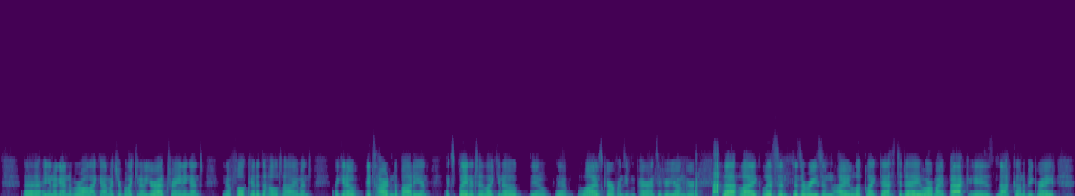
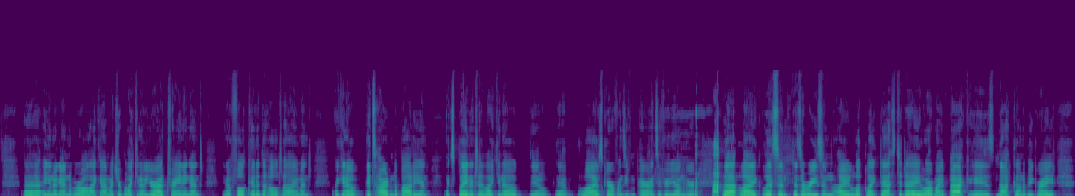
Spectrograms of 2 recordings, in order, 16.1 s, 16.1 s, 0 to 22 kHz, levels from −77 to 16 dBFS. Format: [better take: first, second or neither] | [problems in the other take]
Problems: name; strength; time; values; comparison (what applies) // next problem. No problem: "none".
second | muffled; slightly; fading above 4 kHz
